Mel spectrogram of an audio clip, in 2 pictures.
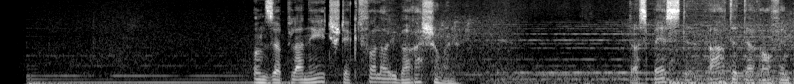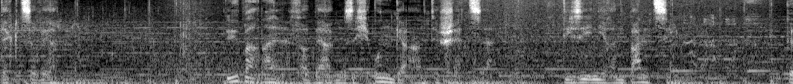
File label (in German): imagefilm; saudi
